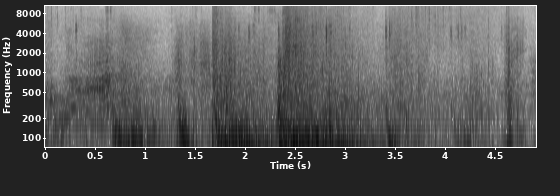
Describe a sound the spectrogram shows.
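A large creature lands with heavy thuds.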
